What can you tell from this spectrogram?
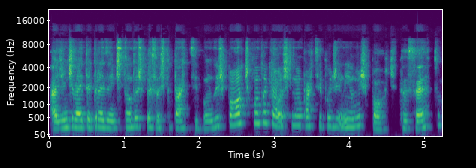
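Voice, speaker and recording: A woman speaks very fast at a fairly high pitch with lively intonation. The background is quiet. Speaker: math tutor. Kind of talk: online class.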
